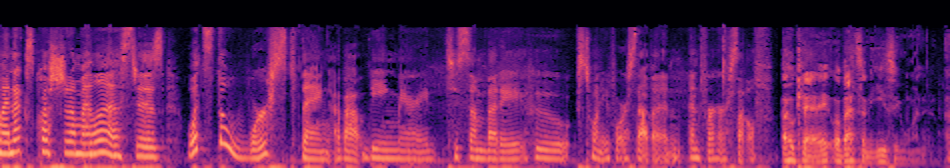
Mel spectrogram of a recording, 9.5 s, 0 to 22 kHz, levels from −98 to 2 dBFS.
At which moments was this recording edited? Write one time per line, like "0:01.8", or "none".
0:05.8
0:07.8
